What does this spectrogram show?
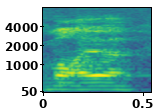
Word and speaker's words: Meyer: Technically Meyer, my surname's Meyer. My dad is German, it's pronounced Meyer. It's not a big deal, but I always say Mayer.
